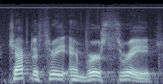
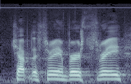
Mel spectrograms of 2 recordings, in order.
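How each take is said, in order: Both takes have the same delivery.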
